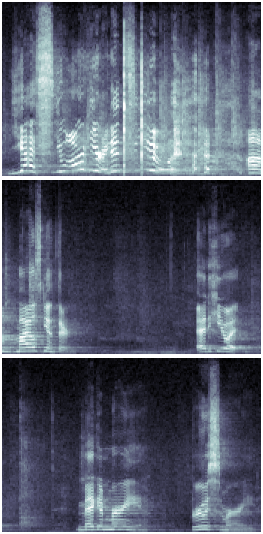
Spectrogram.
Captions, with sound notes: Yes, you are here, I didn't see you! (audience laughing) Miles Ginther, Ed Hewitt, Megan Murray, Bruce Murray,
